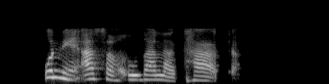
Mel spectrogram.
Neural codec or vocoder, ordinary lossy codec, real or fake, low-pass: codec, 16 kHz, 2 kbps, X-Codec, HuBERT features, trained on general audio; Opus, 24 kbps; fake; 5.4 kHz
